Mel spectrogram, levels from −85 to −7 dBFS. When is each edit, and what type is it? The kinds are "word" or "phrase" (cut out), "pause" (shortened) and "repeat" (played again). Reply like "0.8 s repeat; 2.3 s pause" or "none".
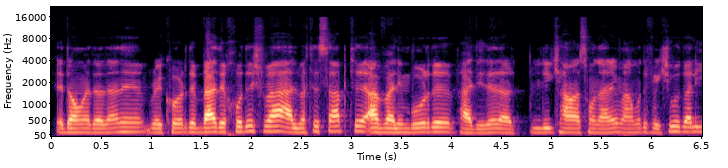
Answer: none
